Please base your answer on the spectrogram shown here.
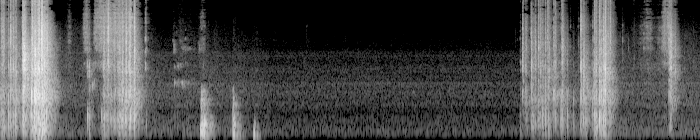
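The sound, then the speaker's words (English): Sensual Wicca Tarot cards being shuffled, with loud riffling bursts at the start, a few short soft taps, a stretch of silence, then more papery bursts of shuffling near the end. “But let's go ahead and get some additional cards. So from the Sensual Wicca Tarot.”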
